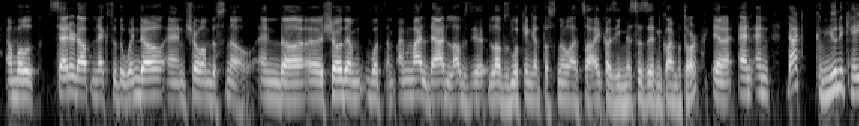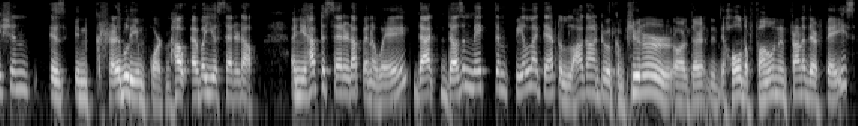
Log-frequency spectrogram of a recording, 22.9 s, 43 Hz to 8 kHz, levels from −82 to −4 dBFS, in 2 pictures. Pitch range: 130-155 Hz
